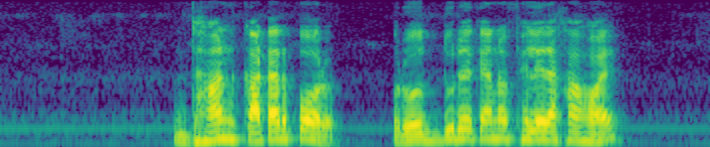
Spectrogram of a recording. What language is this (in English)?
Bangla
